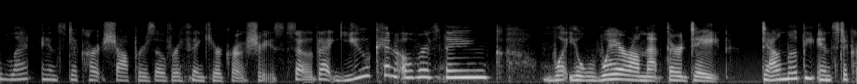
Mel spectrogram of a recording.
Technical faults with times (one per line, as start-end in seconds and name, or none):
0.00-8.57 mains buzz
0.39-4.45 automatic gain rising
